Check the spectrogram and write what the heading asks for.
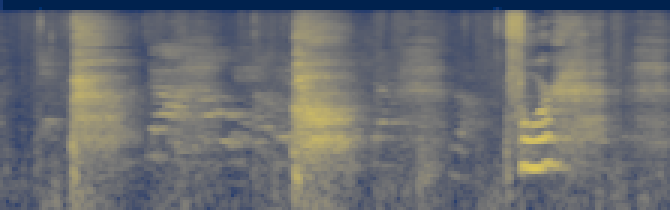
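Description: A woman's sharp, forceful exhalations in time with kettlebell swings, about one every second and a half, the last one voiced like a short grunt. Children's voices are faint underneath.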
